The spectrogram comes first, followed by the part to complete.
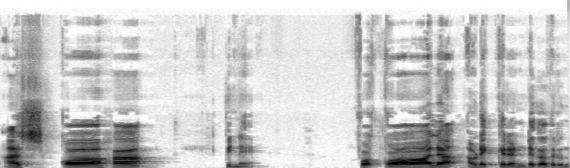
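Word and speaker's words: أَشْقَاهَا: പിന്നെ അഷ്ഖാഹ ഉച്ചരിക്കണം, കത്തിൻ്റെ ഹംസയാണ്. നേരത്തെ പറഞ്ഞ പോലെ അഷ്ഖയ എന്ന് ഓതാൻ പാടില്ല, അഷ്ഖാഹ.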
